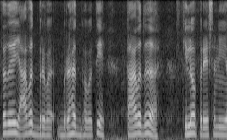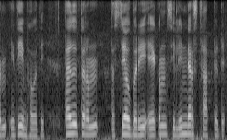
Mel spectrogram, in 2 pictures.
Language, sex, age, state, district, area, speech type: Sanskrit, male, 18-30, Karnataka, Tumkur, urban, spontaneous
